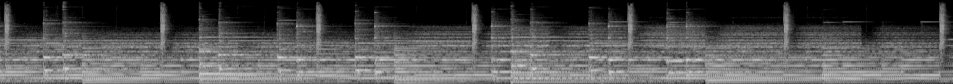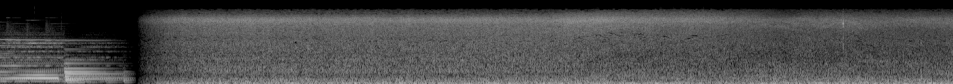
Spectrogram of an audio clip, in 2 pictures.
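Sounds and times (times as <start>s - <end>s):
background music: 0.0s - 10.9s.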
